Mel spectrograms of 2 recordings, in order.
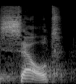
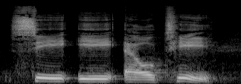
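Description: First: The word begins with an s sound. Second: The word begins with a k sound. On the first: The speaker calls it wrong. "Some people mispronounce that and say Celt" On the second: The speaker calls it right. "Celt is spelled C-E-L-T"

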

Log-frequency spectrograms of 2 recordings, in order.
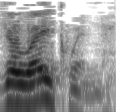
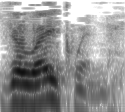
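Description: First: The name is sounded out as spelled. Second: The name is sounded out as spelled.

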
